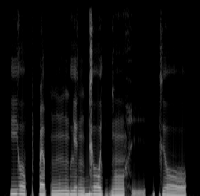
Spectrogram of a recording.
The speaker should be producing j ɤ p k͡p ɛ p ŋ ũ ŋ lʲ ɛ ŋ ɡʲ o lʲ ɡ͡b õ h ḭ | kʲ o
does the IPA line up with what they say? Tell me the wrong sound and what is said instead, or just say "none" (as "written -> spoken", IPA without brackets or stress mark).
none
